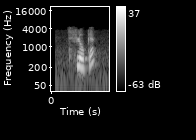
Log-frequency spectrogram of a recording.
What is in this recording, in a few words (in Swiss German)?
"flocke", Bas Rhin; flocons; vin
